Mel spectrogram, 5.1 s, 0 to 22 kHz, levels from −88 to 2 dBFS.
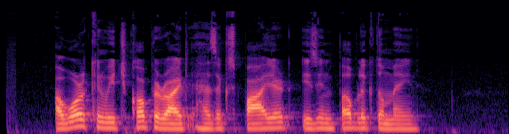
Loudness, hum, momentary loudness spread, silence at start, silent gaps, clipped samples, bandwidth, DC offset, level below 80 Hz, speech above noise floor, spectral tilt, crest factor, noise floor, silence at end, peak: -22 LUFS; none; 9 LU; 0.55 s; none; under 0.1%; 15.5 kHz; under 0.1%; -60 dBFS; 44 dB; -7 dB/octave; 20 dB; -64 dBFS; 0.9 s; -2 dBFS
